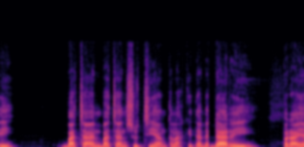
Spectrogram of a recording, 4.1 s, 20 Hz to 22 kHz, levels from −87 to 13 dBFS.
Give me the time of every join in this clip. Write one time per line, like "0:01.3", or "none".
0:02.8

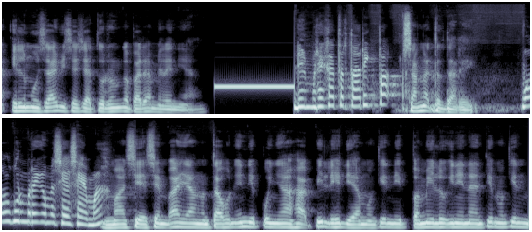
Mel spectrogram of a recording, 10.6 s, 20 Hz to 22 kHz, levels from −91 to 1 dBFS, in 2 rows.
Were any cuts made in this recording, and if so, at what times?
0:02.4

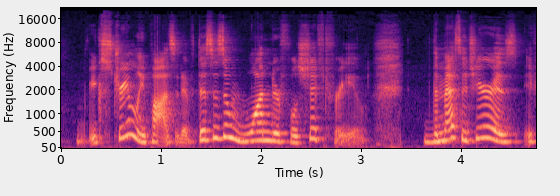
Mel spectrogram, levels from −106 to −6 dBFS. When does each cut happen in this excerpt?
0:03.3

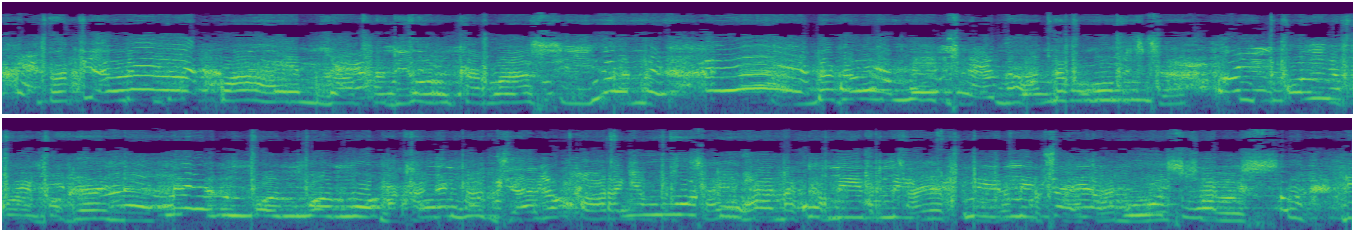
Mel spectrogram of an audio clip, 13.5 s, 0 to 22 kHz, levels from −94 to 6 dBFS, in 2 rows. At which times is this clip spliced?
none

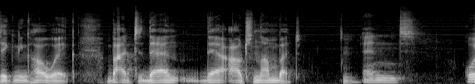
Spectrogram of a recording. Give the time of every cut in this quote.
0:03.5

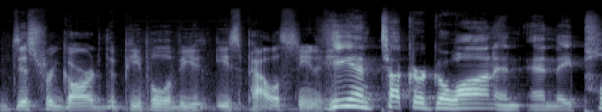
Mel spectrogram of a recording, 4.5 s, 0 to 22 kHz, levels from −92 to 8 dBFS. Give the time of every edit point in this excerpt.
0:02.3

